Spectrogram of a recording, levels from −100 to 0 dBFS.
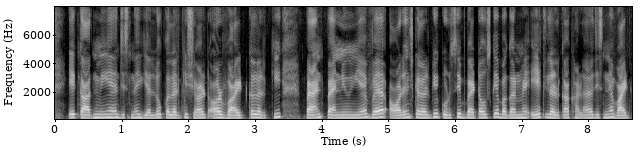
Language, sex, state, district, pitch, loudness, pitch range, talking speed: Hindi, female, Bihar, Jahanabad, 210 Hz, -22 LUFS, 200-220 Hz, 240 wpm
